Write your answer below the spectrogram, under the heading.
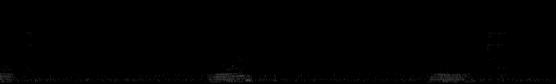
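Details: Nine-week-old basset hound puppy fast asleep on a couch indoors, snoring softly: two short snuffling breaths about two seconds apart, each a brief nasal rasp with faint hiss, over a quiet room.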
